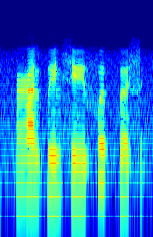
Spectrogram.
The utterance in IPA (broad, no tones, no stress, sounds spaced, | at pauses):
ɣ a l p e l s e f ə θ ə s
